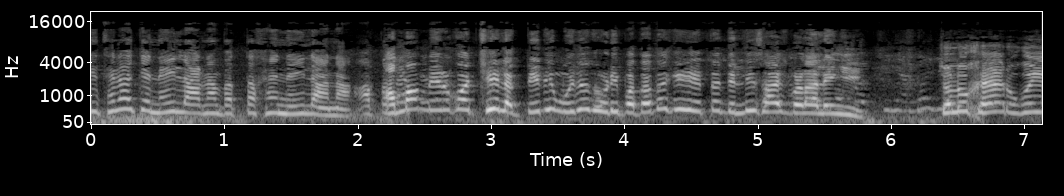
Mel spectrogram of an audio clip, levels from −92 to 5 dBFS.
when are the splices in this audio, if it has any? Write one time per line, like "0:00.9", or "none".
none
